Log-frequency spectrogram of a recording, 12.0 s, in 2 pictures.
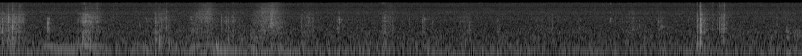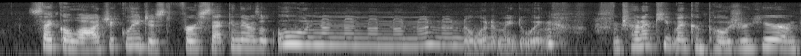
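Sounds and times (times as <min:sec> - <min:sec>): crunchy chewing: 0:00.0 - 0:06.0.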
